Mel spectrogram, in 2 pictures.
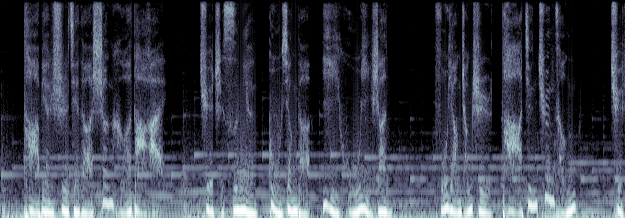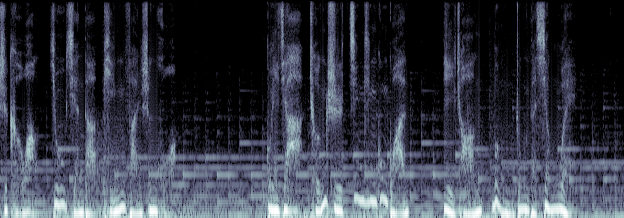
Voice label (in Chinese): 地产宣传录音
